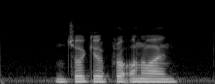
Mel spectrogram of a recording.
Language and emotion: Russian, neutral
